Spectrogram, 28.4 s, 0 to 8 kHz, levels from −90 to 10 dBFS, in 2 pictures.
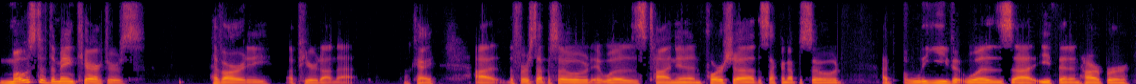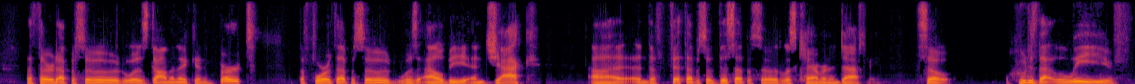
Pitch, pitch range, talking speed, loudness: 110 Hz, 100-120 Hz, 130 wpm, -22 LUFS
